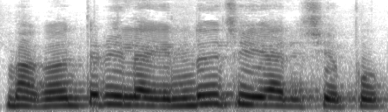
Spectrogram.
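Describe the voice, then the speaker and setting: A woman reading the part of a gravely injured young unmarried mother who speaks weakly and slowly, defiant and unafraid. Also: dull audio, lightly acted. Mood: weak, tender. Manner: weak, slow and low-voiced.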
